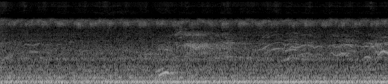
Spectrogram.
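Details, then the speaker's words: Newly installed Flowmaster muffler: steady, deep exhaust rumble, even and smooth with no rasp or rattle, not too loud; normal exhaust note. "yes it ain't all of that loud got a nice little ground to it"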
